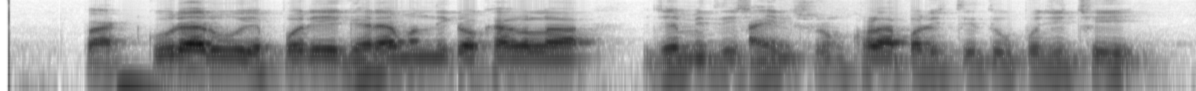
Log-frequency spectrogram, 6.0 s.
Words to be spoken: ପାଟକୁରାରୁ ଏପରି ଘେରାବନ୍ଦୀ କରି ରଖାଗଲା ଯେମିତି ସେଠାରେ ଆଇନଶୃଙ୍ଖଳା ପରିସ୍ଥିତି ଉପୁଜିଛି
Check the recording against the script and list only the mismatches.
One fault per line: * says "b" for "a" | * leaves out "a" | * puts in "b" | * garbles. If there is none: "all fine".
* leaves out "କରି"
* leaves out "ସେଠାରେ"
